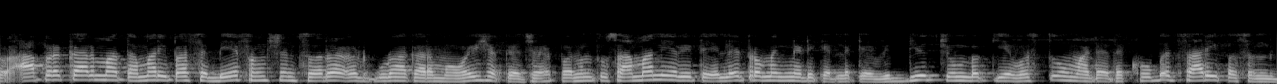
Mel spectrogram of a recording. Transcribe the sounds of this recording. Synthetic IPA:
o̰a̰pɾəkaɾmãt̪əmaɾipasebefə̃ŋkʃənsəɾəɾʈɡuɽ̃ãkaɾmãɦoiʃəket͡ʃʰepəɾənt̪usamanjəɾit̪eːlek̚ʈɾomɛɡneʈikeʈlekeʋɪd̪jut̪̚t͡ʃumbəkiəʋəst̪umaʈet̪ekʰubd͡ʒsaɾipəsə̃nd̪

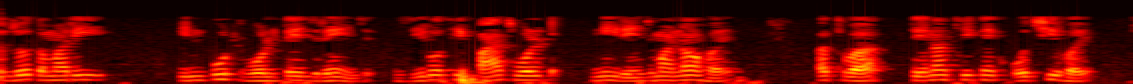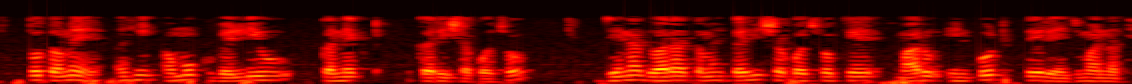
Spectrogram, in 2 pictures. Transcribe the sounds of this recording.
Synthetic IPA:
t̪od͡ʒot̪əmaɾi | ɪmpuʈʋolʈed͡ʒɾẽɲd͡ʒziɾot̪ʰipãt͡ʃʋolʈ | niɾẽɲd͡ʒmãnəɦoj | ət̪ʰəʋat̪enat̪ʰikə̃j̃kot͡ʃʰiɦoj | t̪ot̪əmeəɦĩʔəmukʋeljukənekʈkəɾiʃəkot͡ʃʰɔ | d͡ʒenad̪ʋaɾat̪əmẽkəɦiʃəkot͡ʃʰɔkemaɾuʔɪmpuʈt̪eɾẽɲd͡ʒmãnət̪ʰi̥

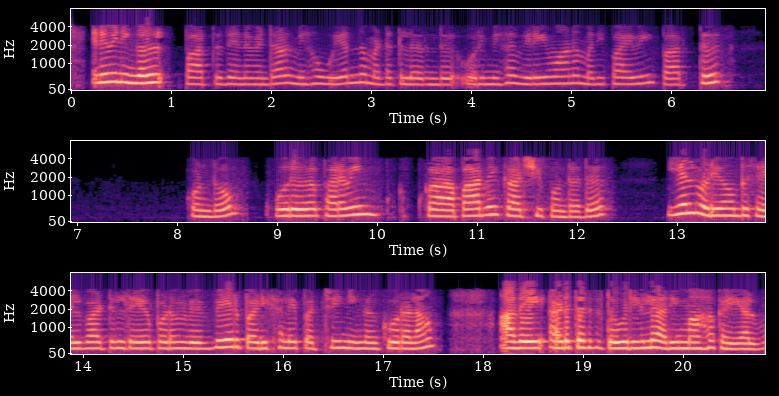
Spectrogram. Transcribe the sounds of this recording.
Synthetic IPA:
ɛnɐʋeːniːŋɡɐɭ | paːɾt̪ɐðɯɛnːɐʋɛndraːlmɪɣɐʊjɐɾnd̪ɐmɐʈːɐt̪ːɪlɪɾɯnd̪ɯʔɔɾɯmɪɣɐʋɪɾɐɪʋaːnɐmɐðɪpːaːjʋɐɪpaːɾt̪ɯ | kɔɳɖoːm | ɔɾɯpɐɾɐʋɪn | paːɾʋɐɪkːaːʈt͡ʃipoːnrɐðɯ | ɪjɐlʋɐɽɪjoːmbɯsɛjɐlpaːʈːɪlt̪eːjʋɐpːɐɽɯmʋɛʋːeːɾpɐɽɪɣɐɭɐɪpːɐʈriniːŋɡɐɭkuːɾɐlaːm | ʔɐðɐɪʔɐɽɯt̪ːɐɽɯt̪ːɐt̪ɔɣɯðɪjɪlɐðɪɣɐmaːɣɐkɐjːaːɭʋɯm

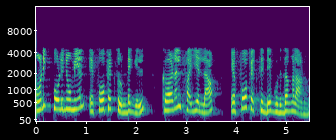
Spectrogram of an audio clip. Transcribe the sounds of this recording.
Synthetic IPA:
oːɳikːpo̞ːɭinoːmijɐle̞fo̞ːfeksuɳɖeŋɡil | keːɳɐlfɐjːe̞lːaːm | e̞fo̞ːfeksinde̞ɡuɳuðɐŋːɐɭaːɳɨ

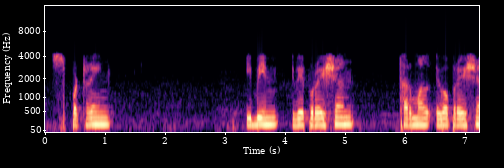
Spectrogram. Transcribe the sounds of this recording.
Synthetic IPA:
spəʈɾiŋɡ | ibim | eʋeːpoɾeːʃɐn | t̪ʰɐɾmɐleʋapɾeːʃə

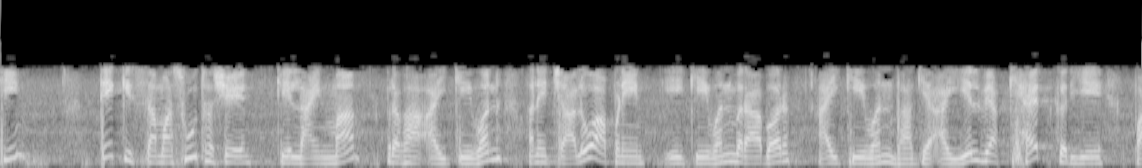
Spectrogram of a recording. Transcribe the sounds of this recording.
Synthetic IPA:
i | t̪ekɪsːamãʃũt̪ʰəʃe | kelainmãpɾəʋʱaɦa̰ikeʋənənet͡ʃaloapɳe | ekeʋənbəɾabəɾ | aikeʋənbʱaɡjəʔaielʋjãkʰːɛt̪kəɾije | pa

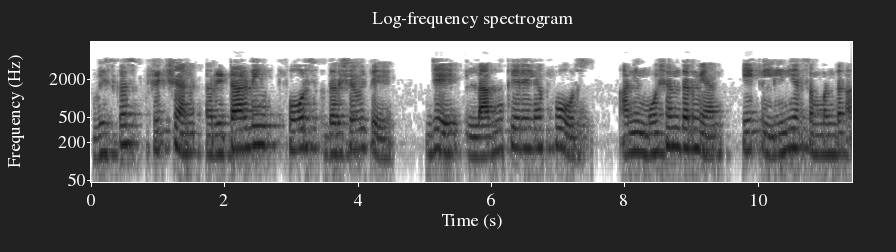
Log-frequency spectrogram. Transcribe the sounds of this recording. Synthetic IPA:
ʋiskəsfɾikɕənɾiʈaɾɖiŋɡfoɾsd̪əɾɕəʋit̪e | d͡ʑelaɡukeleljafoɾs | a̰ɽ̃imoɕənd̪əɾmjan | eklinijəɾsəmbənd̪ʱa̰

